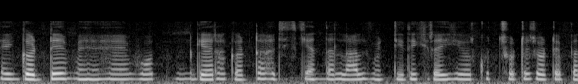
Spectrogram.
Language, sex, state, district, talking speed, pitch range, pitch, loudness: Hindi, female, Chhattisgarh, Sukma, 185 wpm, 230-250 Hz, 240 Hz, -20 LUFS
